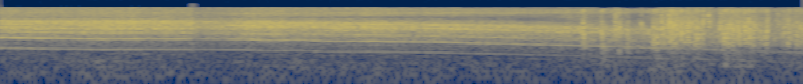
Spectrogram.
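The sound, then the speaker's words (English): An electric drill grinds steadily through wood, its motor whine slowly dropping in pitch under load, with a rougher, crackling rasp building near the end. Loud and continuous, no voices. “Right, she's gone now. Plug in the drill.”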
